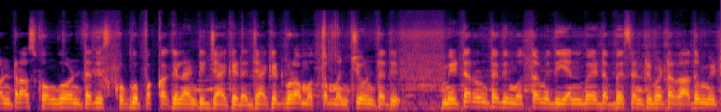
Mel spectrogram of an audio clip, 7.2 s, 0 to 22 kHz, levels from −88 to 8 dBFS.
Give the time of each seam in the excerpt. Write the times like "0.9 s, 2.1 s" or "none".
1.0 s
